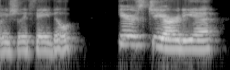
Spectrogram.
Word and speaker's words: Giardia: The trick to pronouncing Latin names is just say every vowel and say it with confidence. So I sometimes stumble, forgive me, but just go Giardia. So every vowel. Lambelia. So Giardia lambelia.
